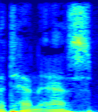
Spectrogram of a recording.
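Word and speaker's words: iPhone XS: It's the iPhone 10, but it's the 10S. But when you look at it, it's spelled XS. And so the joke right now is that it is excessive, so it is the iPhone excess.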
